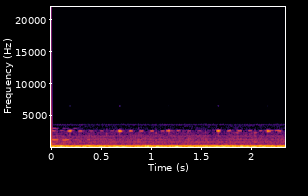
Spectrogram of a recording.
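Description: A steady low hum, with a faint thin high tone above it.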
